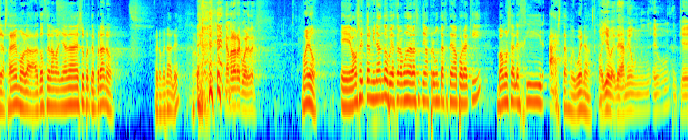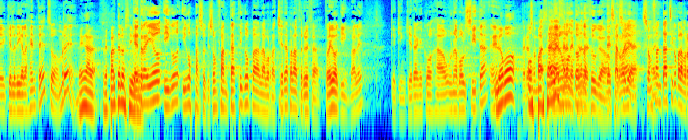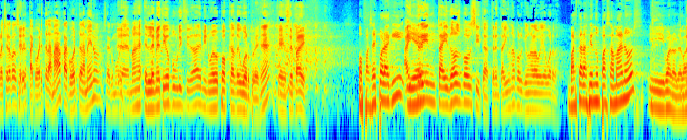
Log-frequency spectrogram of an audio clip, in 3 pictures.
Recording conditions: live audience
